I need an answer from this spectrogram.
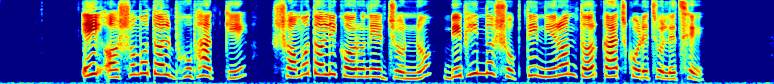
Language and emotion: Bengali, neutral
